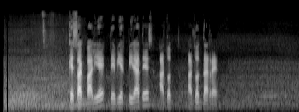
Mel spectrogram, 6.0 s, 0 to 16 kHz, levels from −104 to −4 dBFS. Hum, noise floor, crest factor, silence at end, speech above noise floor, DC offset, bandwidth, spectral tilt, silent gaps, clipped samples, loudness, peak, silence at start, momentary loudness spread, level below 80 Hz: none; -67 dBFS; 30 dB; 1.65 s; 36 dB; under 0.1%; 11 kHz; -3 dB/octave; none; under 0.1%; -30 LUFS; -4 dBFS; 0.1 s; 26 LU; -82 dBFS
